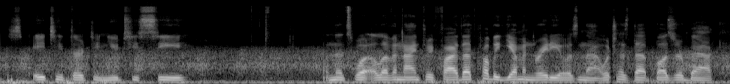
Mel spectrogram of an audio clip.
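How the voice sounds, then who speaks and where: A man's voice: on the low side, level tone, a little fast, noisy background. A man giving casual, unscripted hobbyist commentary as a livestream host, rambling and thinking aloud. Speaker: shortwave radio livestream host.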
